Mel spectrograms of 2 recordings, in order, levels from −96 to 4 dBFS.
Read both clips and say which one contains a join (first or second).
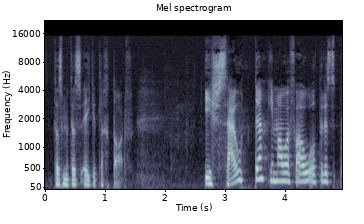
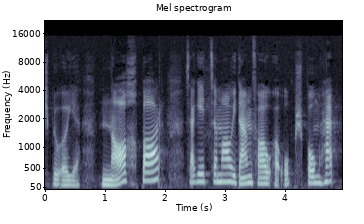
first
